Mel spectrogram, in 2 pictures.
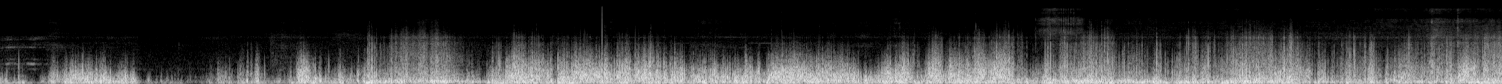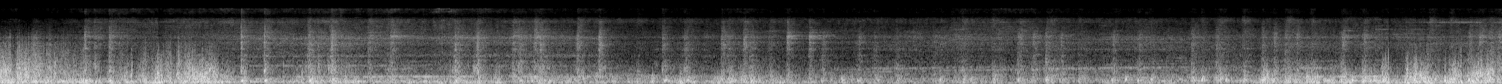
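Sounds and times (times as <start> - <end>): train rumble: 0.0 - 30.0
train wheels clicking over rail joints: 14.1 - 30.0.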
